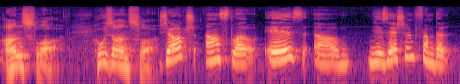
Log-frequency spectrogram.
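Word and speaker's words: Georges Onslow: I'm pronouncing it in the French way. I'm being left in the dust here, so I'm going to move on. Georges Onslaught.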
